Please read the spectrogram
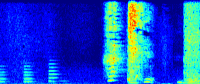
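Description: A woman's held-in laughter breaking out: two short puffs of breath about a second in, then a louder burst near the end, over light background music.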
